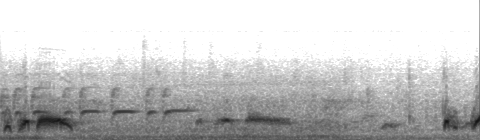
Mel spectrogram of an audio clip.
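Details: Spotted dove, mottled 'blorok' form with a big voice, used as a lure: a loud coo phrase opens, then a run of soft even whistled notes, and the coo phrase begins again at the end.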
